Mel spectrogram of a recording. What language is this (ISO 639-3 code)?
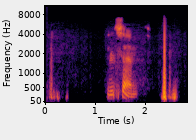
kab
